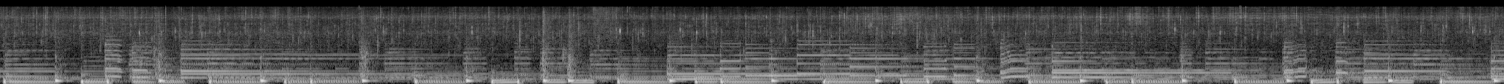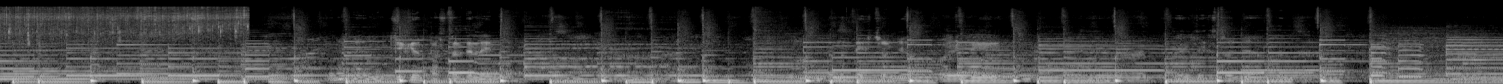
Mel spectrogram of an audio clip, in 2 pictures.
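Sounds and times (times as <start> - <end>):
chicken sizzling in a wok: 0.0 - 17.6
background music with steady beat: 0.0 - 30.0.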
